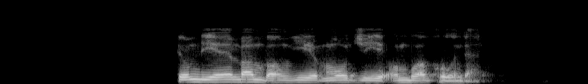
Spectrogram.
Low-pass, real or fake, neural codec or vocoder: 5.4 kHz; fake; codec, 16 kHz, 1.1 kbps, Voila-Tokenizer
